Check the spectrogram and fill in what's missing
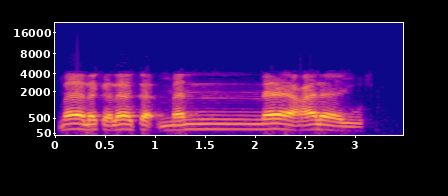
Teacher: يعني لا روم ولا إشمام، يضغم النون في النون، ما لك لا تأمنا على يوسف، تأمنا بدون لا روم ولا إشمام. · Term: الإدغام المحض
